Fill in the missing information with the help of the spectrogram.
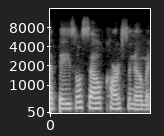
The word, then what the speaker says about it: basal cell carcinoma: So I found out on Monday that my mom has a basal cell carcinoma.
